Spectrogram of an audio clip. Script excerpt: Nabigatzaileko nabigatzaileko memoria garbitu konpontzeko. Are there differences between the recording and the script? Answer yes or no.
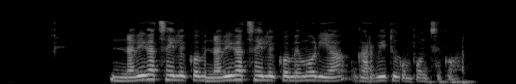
no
